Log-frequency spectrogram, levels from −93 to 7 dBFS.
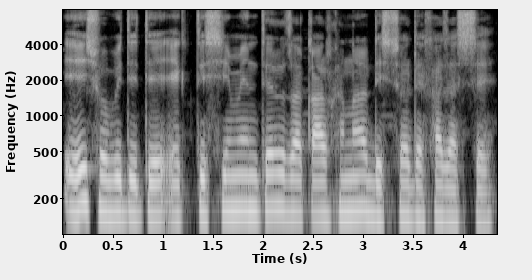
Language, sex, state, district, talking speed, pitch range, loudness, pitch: Bengali, male, Assam, Kamrup Metropolitan, 125 wpm, 135-155 Hz, -14 LUFS, 145 Hz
